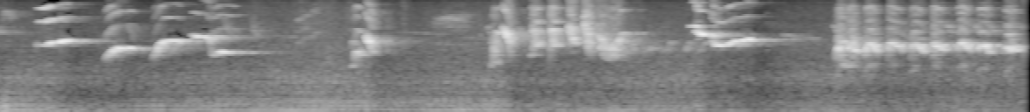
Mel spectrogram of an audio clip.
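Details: Caged oriental magpie-robin song used as a lure to prompt a reluctant bird at home to sing: varied whistled phrases, trills and harsh buzzy notes, switching pitch quickly, over a steady low hum indoors.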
